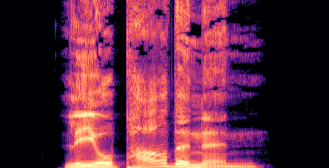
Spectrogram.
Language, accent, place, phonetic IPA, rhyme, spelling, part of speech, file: German, Germany, Berlin, [leoˈpaʁdɪnən], -aʁdɪnən, Leopardinnen, noun, De-Leopardinnen.ogg
- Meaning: plural of Leopardin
